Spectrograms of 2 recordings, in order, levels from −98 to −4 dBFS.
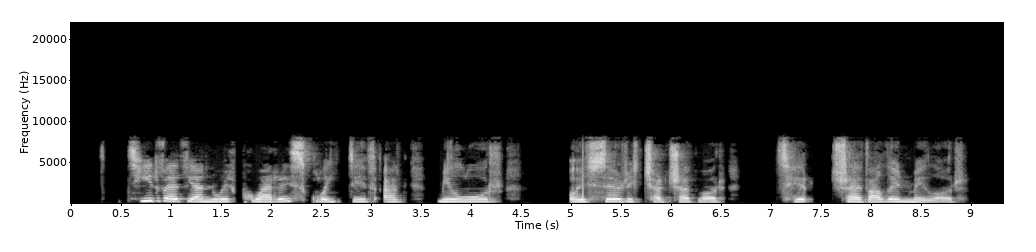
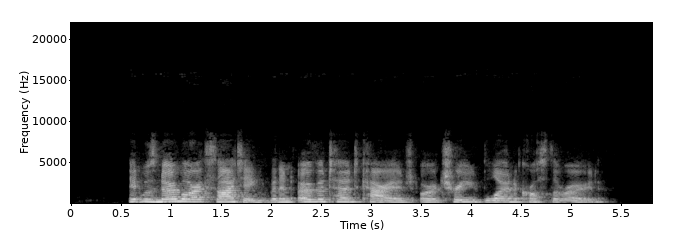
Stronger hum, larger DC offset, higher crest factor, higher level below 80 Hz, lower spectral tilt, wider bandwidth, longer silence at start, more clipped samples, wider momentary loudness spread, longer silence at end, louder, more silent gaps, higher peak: neither; neither; about the same, 14 dB vs 18 dB; first, -62 dBFS vs -70 dBFS; second, -2.5 dB/octave vs -6 dB/octave; about the same, 8.4 kHz vs 7.8 kHz; about the same, 0.6 s vs 0.6 s; neither; about the same, 11 LU vs 10 LU; about the same, 0.4 s vs 0.5 s; first, -16 LUFS vs -28 LUFS; first, 3.59-3.66 s, 4.60-4.96 s, 6.74-7.02 s, 7.48-7.59 s vs none; first, -2 dBFS vs -10 dBFS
